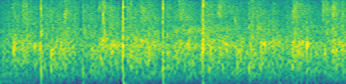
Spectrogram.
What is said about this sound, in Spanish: Ah, que se escuche fuerte ese aplauso, parece que no desayunó, hombre.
